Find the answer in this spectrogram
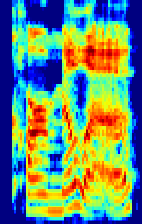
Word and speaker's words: Carmilla: We're reading Carmilla.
